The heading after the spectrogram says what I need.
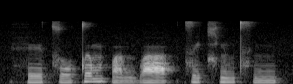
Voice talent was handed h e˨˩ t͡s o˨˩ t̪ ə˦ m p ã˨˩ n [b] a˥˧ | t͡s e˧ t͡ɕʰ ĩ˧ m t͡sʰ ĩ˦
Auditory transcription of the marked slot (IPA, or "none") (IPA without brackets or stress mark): b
